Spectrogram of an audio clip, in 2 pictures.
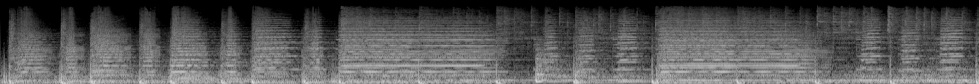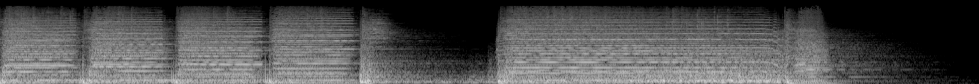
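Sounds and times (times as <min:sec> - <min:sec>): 
fanfare: 0:00.1 - 0:19.1.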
